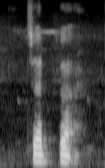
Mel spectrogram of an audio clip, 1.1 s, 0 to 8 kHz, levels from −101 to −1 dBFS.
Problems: low volume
